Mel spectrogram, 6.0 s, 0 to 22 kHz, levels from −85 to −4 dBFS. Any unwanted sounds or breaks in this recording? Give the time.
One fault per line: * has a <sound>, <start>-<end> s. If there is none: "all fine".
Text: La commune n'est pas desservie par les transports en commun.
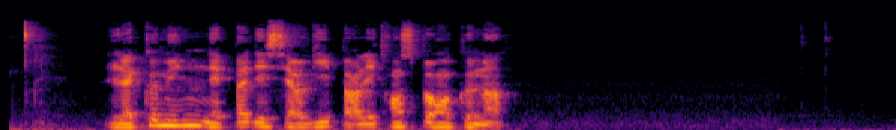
all fine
